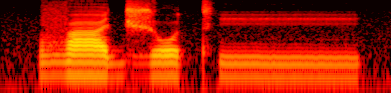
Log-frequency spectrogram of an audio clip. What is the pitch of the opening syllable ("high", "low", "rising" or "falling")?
high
